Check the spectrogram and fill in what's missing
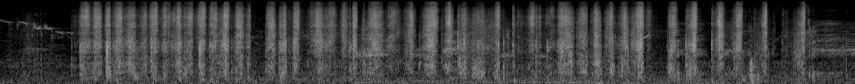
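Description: Boots being brushed clean of beach sand near a lighthouse on the Gower Peninsula, giving steady scratchy bristle strokes in quick repeated bursts, fairly close and moderately loud, with no talking.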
